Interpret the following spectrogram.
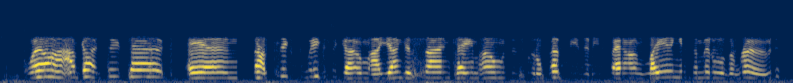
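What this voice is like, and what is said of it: Southern American accent. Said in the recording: “Oh, I love the southern accent.”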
